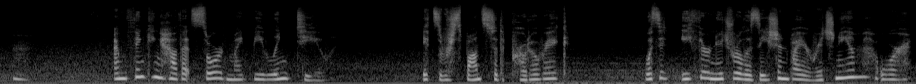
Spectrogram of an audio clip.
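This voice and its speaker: A woman's voice: a little high, a little mellow, slight background noise, close to an everyday voice. An actress voicing an earnest, thoughtful and dutiful woman protector in a video game, speaking seriously and formally.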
